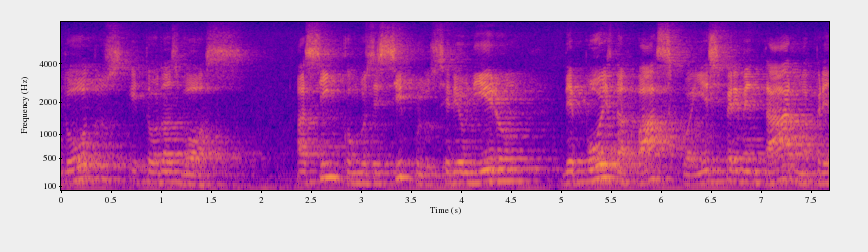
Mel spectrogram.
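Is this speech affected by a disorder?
No.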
